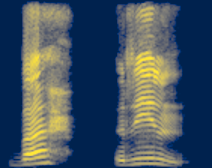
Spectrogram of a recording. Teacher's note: اب جب ہم ملائیں گے تو ہم بحرن نہیں کریں گے، را کو لام کے ساتھ ملائیں گے، بحرل۔ اب لام ہو گیا رل کے ساتھ، پھر لام پیش جیم پہ تشدید ہے، جیم سے ملائیں گے، لام کو جیم کے ساتھ، پہلے را کو لام کے ساتھ ملایا، دوبارہ لام کو اپنی حرکت کے ساتھ پڑھ کر جیم کے ساتھ ملایا، رل لج، رل لج۔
